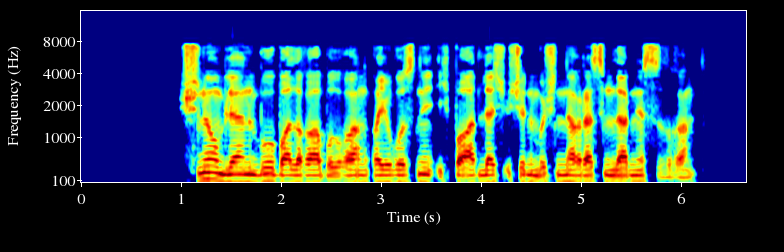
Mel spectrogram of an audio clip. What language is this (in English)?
Uyghur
